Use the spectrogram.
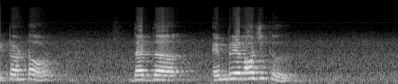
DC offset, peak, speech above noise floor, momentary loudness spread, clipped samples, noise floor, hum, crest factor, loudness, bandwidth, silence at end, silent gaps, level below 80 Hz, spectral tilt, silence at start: under 0.1%; 0 dBFS; 21 dB; 23 LU; 0.1%; -32 dBFS; none; 14 dB; -12 LUFS; 16 kHz; 0 s; none; -44 dBFS; -5.5 dB/octave; 0 s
